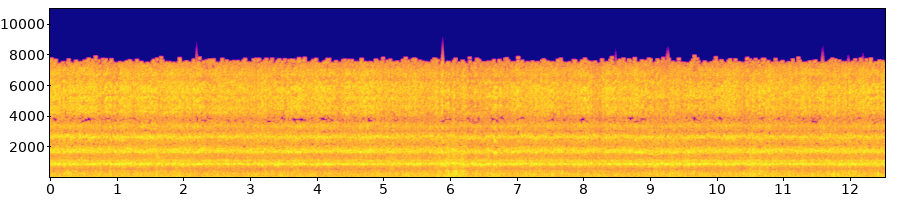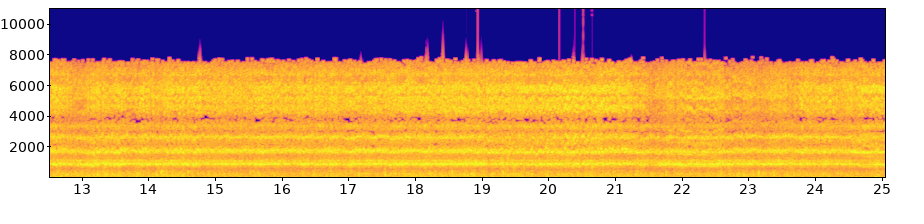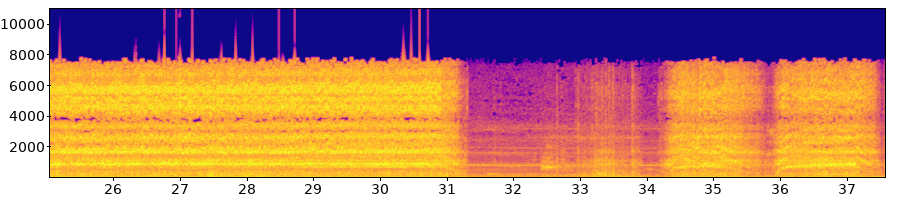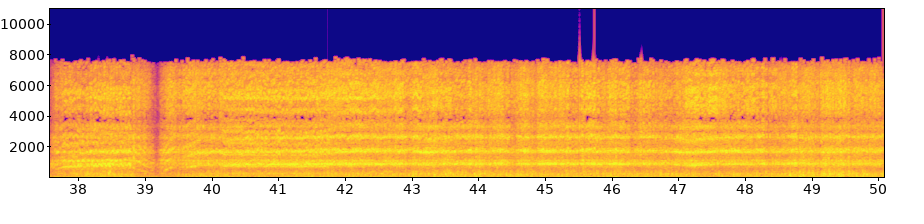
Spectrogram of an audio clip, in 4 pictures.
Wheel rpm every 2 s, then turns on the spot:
230, 230, 230, 230, 230, 230, 230, 230, 230, 230, 210, 220, 210, 200, 200, 130, 10, 80, 120, 120, 200, 230, 230, 230, 230.
38-40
